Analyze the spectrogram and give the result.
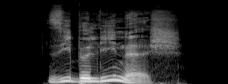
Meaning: sibylline
- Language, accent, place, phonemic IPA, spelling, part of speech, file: German, Germany, Berlin, /zibʏˈliːnɪʃ/, sibyllinisch, adjective, De-sibyllinisch.ogg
